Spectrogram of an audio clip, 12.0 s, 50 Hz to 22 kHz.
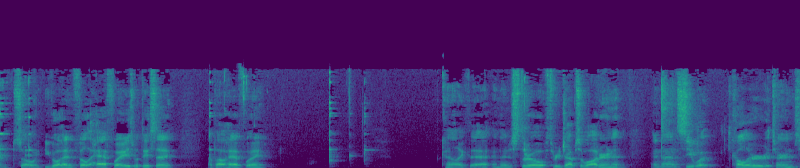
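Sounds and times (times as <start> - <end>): glass vial clinking against tumbler: 0.0 - 0.7, 3.1 - 3.5, 4.9 - 5.7.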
